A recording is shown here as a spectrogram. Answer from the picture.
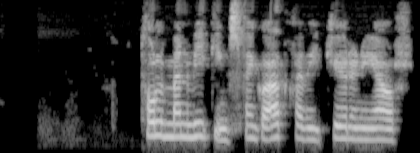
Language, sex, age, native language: Icelandic, female, 40-49, Icelandic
